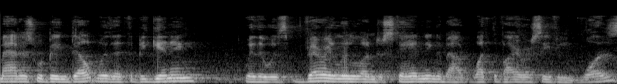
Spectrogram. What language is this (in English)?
English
